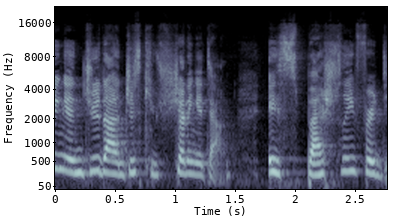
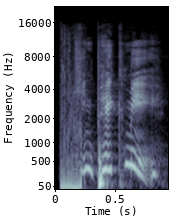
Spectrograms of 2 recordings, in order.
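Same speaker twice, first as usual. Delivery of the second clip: annoyed retort; 6 semitones higher, 6 dB louder than usual. Retold or imitated. Voicing annoyed viewers.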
